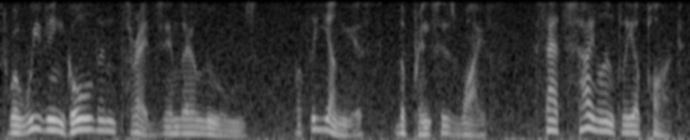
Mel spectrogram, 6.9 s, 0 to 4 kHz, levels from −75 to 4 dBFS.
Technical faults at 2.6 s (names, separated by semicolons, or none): none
